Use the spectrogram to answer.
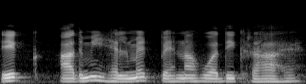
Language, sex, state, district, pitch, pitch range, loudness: Hindi, male, Jharkhand, Ranchi, 140 Hz, 140-150 Hz, -18 LUFS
